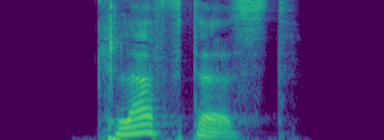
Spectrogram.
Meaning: inflection of klaffen: 1. second-person singular preterite 2. second-person singular subjunctive II
- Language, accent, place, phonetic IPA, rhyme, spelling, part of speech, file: German, Germany, Berlin, [ˈklaftəst], -aftəst, klafftest, verb, De-klafftest.ogg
